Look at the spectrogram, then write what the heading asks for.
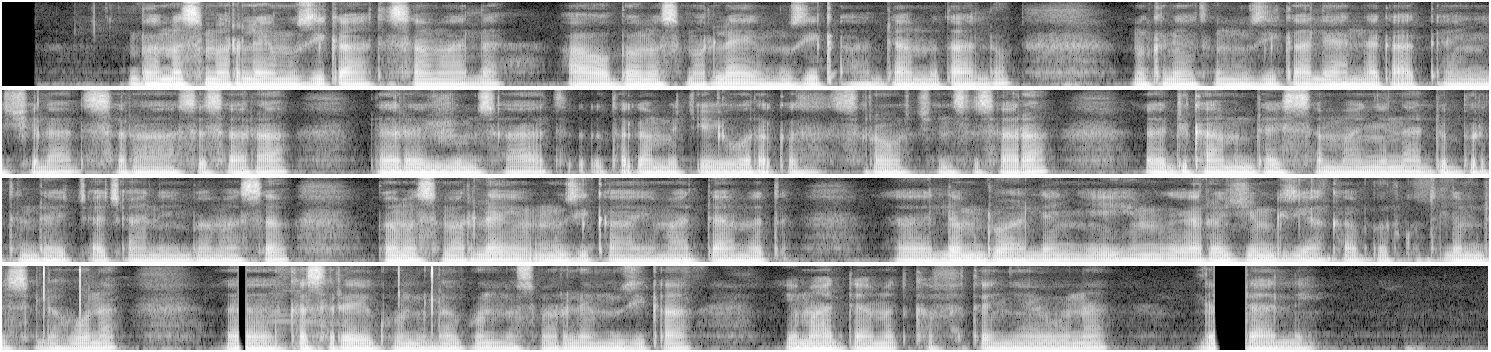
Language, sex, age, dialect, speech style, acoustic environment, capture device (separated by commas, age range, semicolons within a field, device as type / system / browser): Amharic, male, 18-24, Ethiopia - Addis Ababa, relaxed, silence, mobile / Linux / Chrome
